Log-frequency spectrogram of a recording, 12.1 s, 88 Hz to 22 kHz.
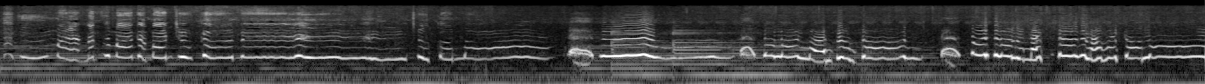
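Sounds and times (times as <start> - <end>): soft background music: 0.0 - 12.0
woman wailing a long note: 0.0 - 12.0.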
